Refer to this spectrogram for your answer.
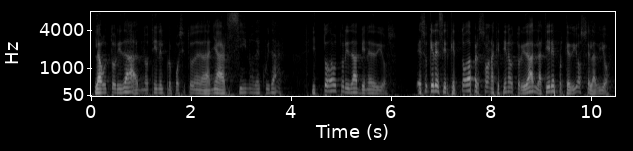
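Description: A man's voice: medium pitch, animated, normal speed. A pastor preaching a sermon, an emphatic man who asks his congregation rhetorical questions. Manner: emphatic, swelling louder on key points.

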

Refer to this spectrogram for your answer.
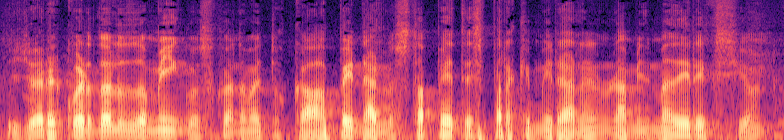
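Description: Animated, playful man preaching. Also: low voice, rapid-fire. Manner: animated, playful, addresses the audience directly. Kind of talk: sermon with humorous personal stories.

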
